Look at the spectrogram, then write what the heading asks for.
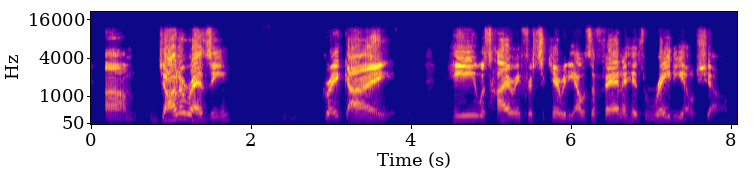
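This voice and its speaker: A man with a New York accent speaks fairly slowly, leaving long, frequent pauses. His fairly high voice has a bright, sharp tone. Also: ordinary pitch variation. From New York City. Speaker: wrestling promoter. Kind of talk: interview. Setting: video call. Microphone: good audio.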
